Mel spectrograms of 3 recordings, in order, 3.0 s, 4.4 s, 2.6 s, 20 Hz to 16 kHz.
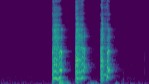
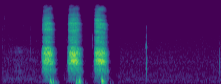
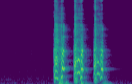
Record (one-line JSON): {"three_cough_length": "3.0 s", "three_cough_amplitude": 6535, "three_cough_signal_mean_std_ratio": 0.37, "exhalation_length": "4.4 s", "exhalation_amplitude": 16212, "exhalation_signal_mean_std_ratio": 0.31, "cough_length": "2.6 s", "cough_amplitude": 9844, "cough_signal_mean_std_ratio": 0.39, "survey_phase": "alpha (2021-03-01 to 2021-08-12)", "age": "18-44", "gender": "Female", "wearing_mask": "No", "symptom_none": true, "symptom_onset": "10 days", "smoker_status": "Never smoked", "respiratory_condition_asthma": false, "respiratory_condition_other": false, "recruitment_source": "REACT", "submission_delay": "2 days", "covid_test_result": "Negative", "covid_test_method": "RT-qPCR"}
